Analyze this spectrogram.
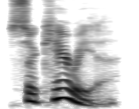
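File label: "cercaria", British English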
